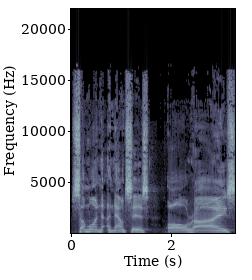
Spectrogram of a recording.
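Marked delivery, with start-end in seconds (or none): 1.9-3.3 put-on, ominous-sounding announcer voice. Imitating a courtroom announcer as the judge enters, ominous-sounding announcer voice. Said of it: "in that really ominous sounding voice".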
